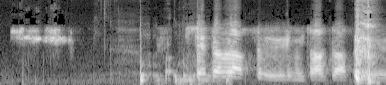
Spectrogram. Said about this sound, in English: I remember, as I have a cough attack, to be even more professional on this episode.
